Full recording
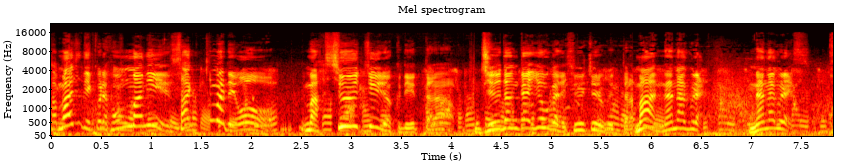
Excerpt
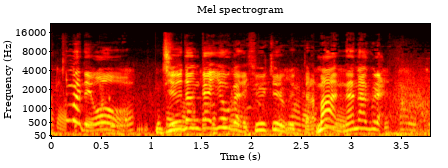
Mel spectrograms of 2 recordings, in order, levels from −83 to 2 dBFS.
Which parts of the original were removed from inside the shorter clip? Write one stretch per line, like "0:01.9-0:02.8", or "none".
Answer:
0:02.4-0:04.1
